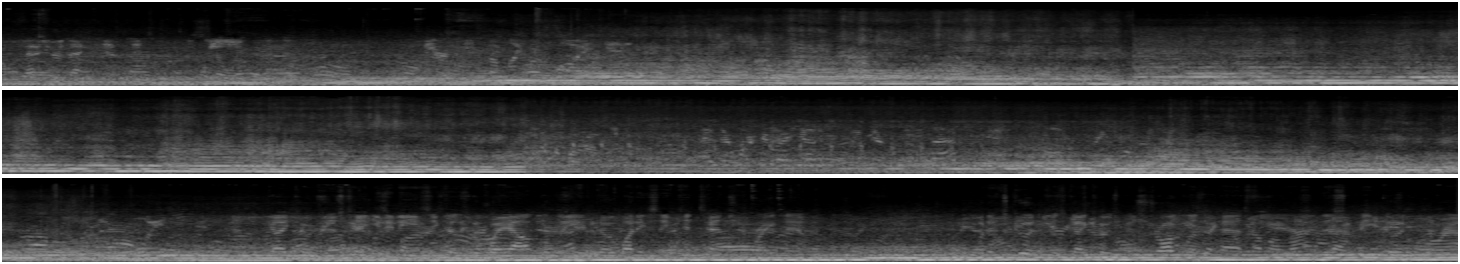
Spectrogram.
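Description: Offshore racing powerboat engines running hard, a loud pitched drone. Its pitch slides down and the level dips about halfway through as the boats go by, then it builds again toward the end.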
